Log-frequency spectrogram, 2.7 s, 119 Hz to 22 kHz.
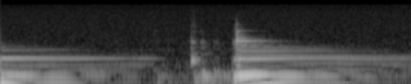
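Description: A guitar sounds a single note on the low E string, fretted at the 3rd fret. The note rings low and sustained, with a pick scrape and re-attack midway, then decays softly up close.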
